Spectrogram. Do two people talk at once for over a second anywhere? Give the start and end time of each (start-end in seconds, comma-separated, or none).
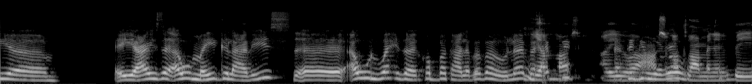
5.4-6.9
